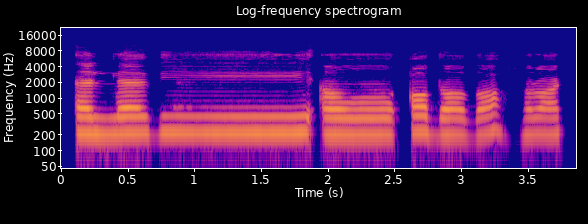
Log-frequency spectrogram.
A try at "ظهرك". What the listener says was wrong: So the ha needs to be long. ظهرك.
